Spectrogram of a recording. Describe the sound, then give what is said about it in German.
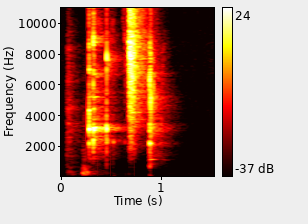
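A beer bottle being opened with a bottle opener gives several bright metallic clinks and taps in quick succession, followed by a short fading ring, with no voices. “Wie besser das klingt mit diesem Öffner?”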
